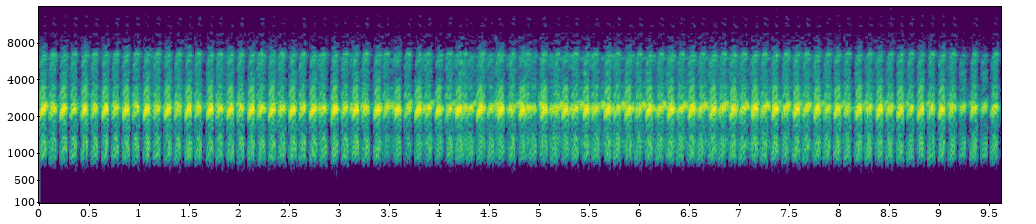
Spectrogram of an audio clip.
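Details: Male European tree frogs croak in a pond at Hyby Fælled, Denmark, in a loud, fast, rattling chorus of harsh, high-pitched pulses.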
